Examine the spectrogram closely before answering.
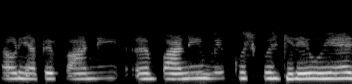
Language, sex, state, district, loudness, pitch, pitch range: Hindi, female, Bihar, Kishanganj, -18 LUFS, 265 Hz, 260-275 Hz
